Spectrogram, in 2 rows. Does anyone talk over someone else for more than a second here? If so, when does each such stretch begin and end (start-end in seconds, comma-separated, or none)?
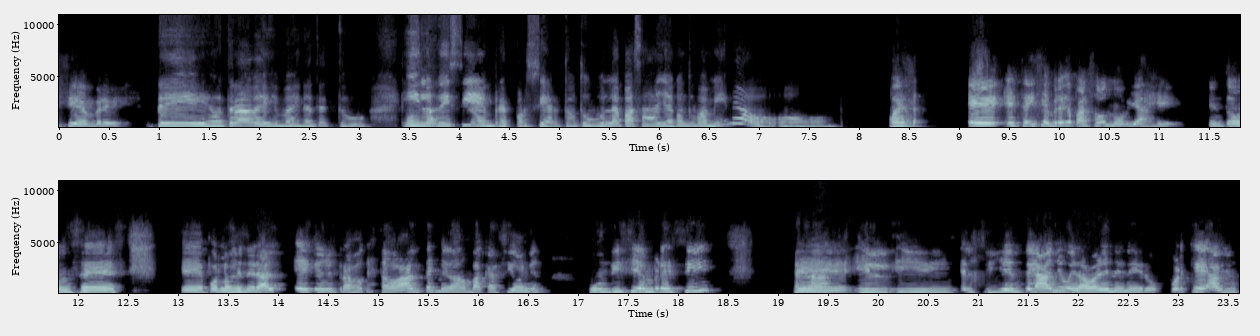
none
